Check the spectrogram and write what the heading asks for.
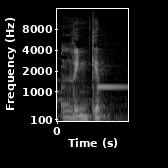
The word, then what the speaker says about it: lynk.id: Gimana cara pronounce-nya? Linkit, kak. Linkit.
